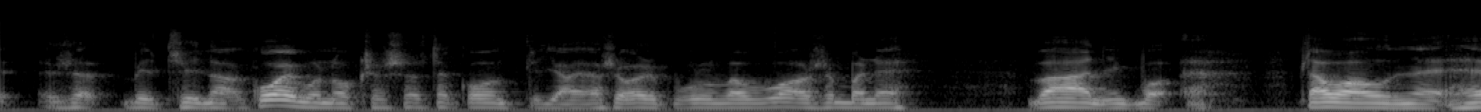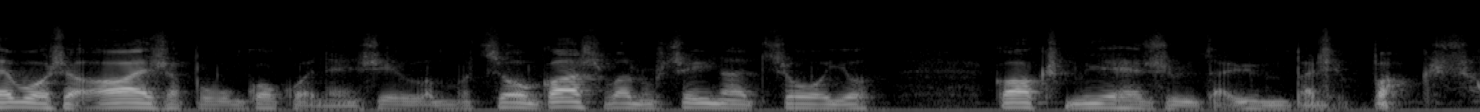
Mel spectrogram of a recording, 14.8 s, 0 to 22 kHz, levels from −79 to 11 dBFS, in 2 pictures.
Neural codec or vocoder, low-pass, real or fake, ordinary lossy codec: none; 9.9 kHz; real; none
